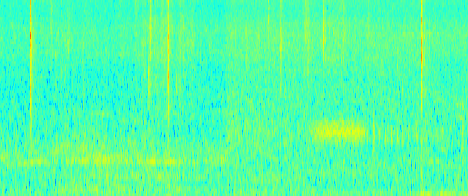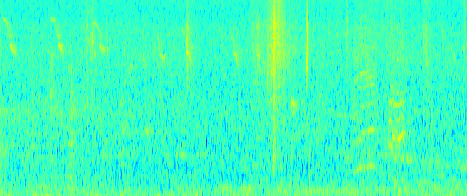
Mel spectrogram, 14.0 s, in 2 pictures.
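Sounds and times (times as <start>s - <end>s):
steady low rumble: 0.0s - 7.2s
bird chirps: 3.2s - 7.3s
sharp clicks: 3.4s - 7.1s.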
